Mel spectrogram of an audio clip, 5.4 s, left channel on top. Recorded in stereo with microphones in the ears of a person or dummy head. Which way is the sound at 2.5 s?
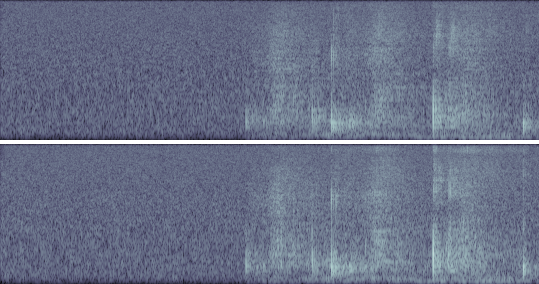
15° right (ahead or behind).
